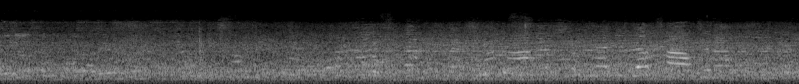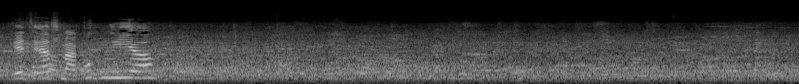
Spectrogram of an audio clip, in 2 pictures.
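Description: A crowd of people chatters and murmurs indoors.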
